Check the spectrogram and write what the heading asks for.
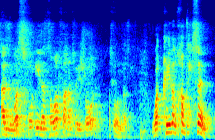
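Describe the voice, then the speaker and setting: Fast-talking Moroccan man teaching grammar. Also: fairly high pitch, big pitch swings, a little mellow. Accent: Moroccan Arabic. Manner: questions students, then answers himself. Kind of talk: classroom lesson explaining grammar. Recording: echoey room.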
